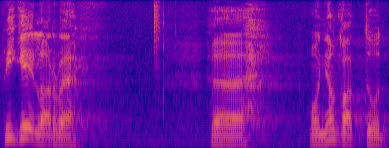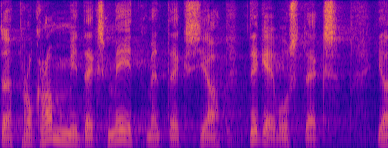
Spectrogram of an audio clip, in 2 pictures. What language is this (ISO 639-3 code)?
est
